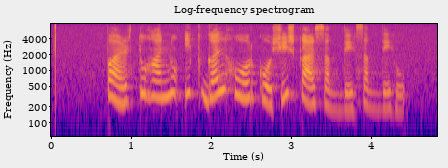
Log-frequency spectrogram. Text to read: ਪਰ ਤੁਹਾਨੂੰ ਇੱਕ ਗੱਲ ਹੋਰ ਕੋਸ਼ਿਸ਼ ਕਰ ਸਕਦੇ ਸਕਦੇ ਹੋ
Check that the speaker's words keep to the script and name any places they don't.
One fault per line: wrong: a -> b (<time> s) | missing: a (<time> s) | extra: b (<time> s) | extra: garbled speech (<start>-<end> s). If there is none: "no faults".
no faults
